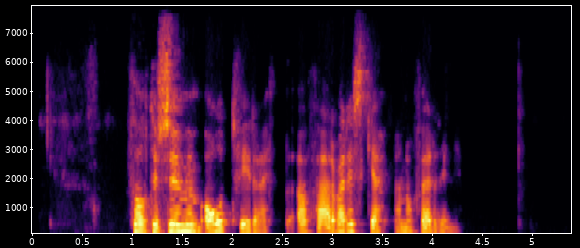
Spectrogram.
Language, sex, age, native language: Icelandic, female, 50-59, Icelandic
